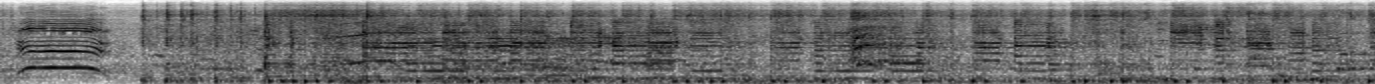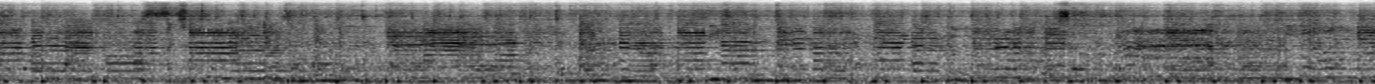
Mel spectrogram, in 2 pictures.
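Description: Rockabilly band playing live: electric guitar over a drum kit. After a short note at the very start, the full band comes in about a second and a half in and plays on steadily.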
